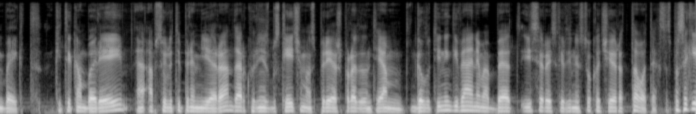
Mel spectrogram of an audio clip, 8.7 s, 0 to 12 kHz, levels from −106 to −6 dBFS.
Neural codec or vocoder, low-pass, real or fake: none; 10.8 kHz; real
